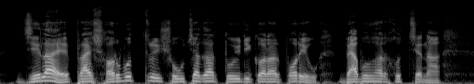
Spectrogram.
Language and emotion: Bengali, neutral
